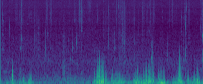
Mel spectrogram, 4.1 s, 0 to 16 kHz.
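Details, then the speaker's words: Toyota Avensis D4D after coolant refill, lower radiator hose squeezed: irregular low bubbling gurgle; air trapped in the cooling system, still needs bleeding. "I got to get the air out of the system"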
